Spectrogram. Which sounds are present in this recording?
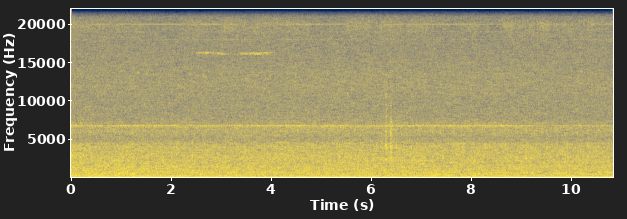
background noise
